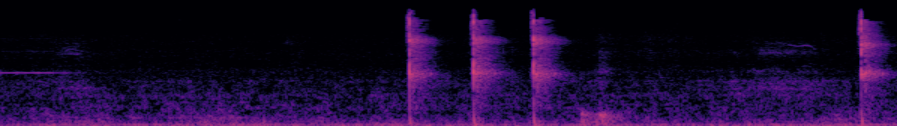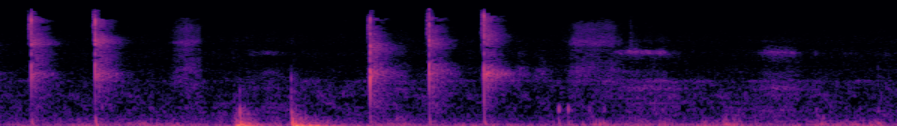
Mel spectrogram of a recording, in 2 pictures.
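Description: Finger snaps in three sets of three quick snaps, the sets about three seconds apart. Between the second and third sets there is a dull low thump.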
